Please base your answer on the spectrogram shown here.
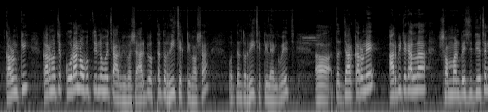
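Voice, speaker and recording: A male teacher with a fairly high voice guides an online class through pronunciation. He is patient and methodical, repeating each point and drilling syllables slowly.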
